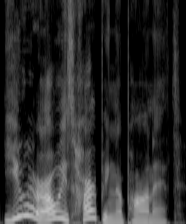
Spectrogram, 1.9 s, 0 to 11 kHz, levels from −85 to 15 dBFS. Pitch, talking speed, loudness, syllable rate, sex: 255 Hz, 195 wpm, -18 LUFS, 6.3 syllables/s, female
